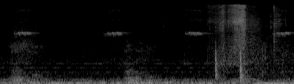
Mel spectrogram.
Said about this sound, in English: Any additional public comment? Crickets. I know, another crickets. I'm like, what the heck? Actual crickets.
